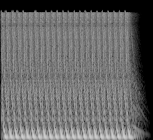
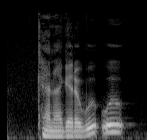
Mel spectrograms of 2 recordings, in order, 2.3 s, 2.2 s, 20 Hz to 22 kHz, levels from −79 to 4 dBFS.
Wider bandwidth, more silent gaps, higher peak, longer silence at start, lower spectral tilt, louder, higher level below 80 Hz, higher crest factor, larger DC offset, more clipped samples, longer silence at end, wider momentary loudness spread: about the same, 17.5 kHz vs 16 kHz; neither; first, 0 dBFS vs -8 dBFS; second, 0 s vs 0.55 s; second, -3 dB/octave vs -7.5 dB/octave; first, -12 LUFS vs -22 LUFS; first, -26 dBFS vs -54 dBFS; about the same, 14 dB vs 16 dB; neither; neither; second, 0.2 s vs 0.35 s; second, 2 LU vs 13 LU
